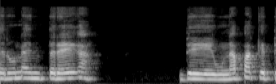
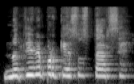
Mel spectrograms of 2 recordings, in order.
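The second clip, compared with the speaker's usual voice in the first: mock angry lady; 7 semitones higher, 3 dB louder than usual. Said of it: "La señora bien enojada".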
